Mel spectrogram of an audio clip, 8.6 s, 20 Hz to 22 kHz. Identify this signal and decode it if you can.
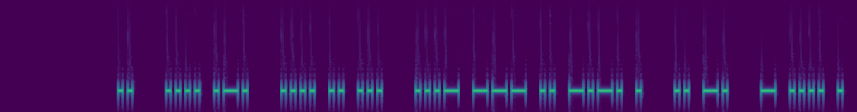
Morse code, heard as a keyed tone, about 25 wpm, 700 Hz. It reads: I HR HIS VOICE IN THE
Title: Sentences from Top 500 Words and Abbreviations 25wpm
